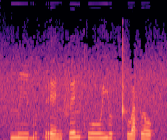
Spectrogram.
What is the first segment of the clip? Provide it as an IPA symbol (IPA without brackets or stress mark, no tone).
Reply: m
